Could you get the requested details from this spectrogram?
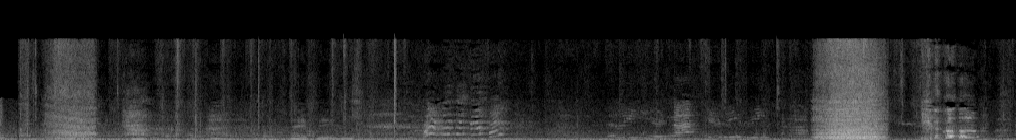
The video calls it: Caracal Hissing 😬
